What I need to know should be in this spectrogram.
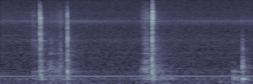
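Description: A handful of irregular clicks and soft clunks over a steady low hum as the changer cycles normally before the drop.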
